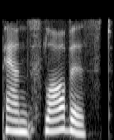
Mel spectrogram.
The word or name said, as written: Pan-Slavist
